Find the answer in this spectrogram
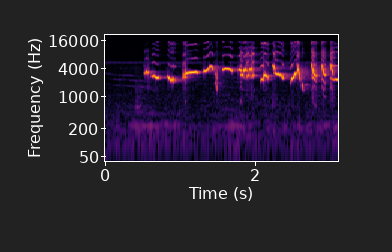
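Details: Oriental magpie-robin, singing by morning, afternoon and night: a lively stream of whistles that speeds into rapid, sharp chattering notes at about two per second, running on without a pause.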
